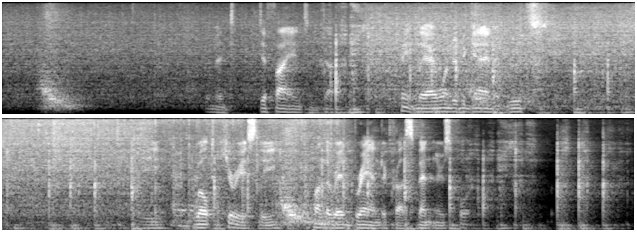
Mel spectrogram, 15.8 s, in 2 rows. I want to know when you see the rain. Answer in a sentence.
The rain can be heard from 0.0 to 12.2 s.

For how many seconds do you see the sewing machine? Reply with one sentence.
You can't hear the sewing machine here.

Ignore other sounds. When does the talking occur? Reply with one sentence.
You can hear the talking from 2.5 to 6.8 s and from 9.6 to 13.8 s.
